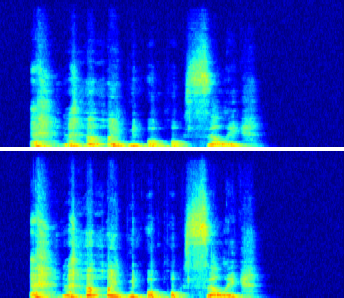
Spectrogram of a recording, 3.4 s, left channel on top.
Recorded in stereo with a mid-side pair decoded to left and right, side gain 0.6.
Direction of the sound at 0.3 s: 55° right.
